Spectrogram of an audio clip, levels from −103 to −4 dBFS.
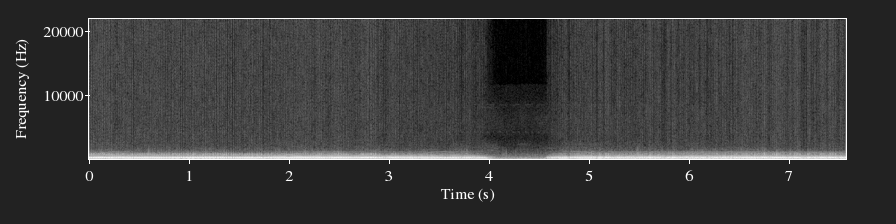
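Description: Sample clock jitter runs through the whole clip. The converter's clock wanders by a few microseconds, so each sample lands slightly off its proper instant, and the resulting error scales with how steeply the waveform is changing. It sits at around 45 dB below the signal, heard as a faint hiss or grit that swells on loud, bright passages and disappears in quiet gaps. A spectrogram shows a diffuse noise haze tracking the louder, high-frequency content, with no trace in the pauses.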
